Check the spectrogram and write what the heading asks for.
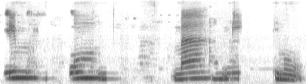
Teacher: Kalau mim harus ada gunahnya walaupun tidak gunah yang seperti bertasdid ya. Jadi im, ada gitunya dulu.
